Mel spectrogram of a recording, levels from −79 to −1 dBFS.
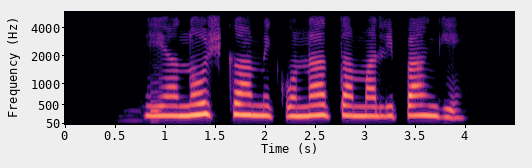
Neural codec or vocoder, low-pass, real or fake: none; 5.4 kHz; real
